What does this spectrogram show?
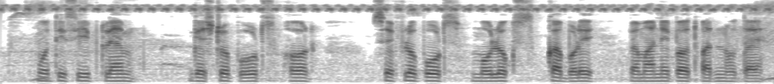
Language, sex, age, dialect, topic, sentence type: Hindi, male, 18-24, Awadhi Bundeli, agriculture, statement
